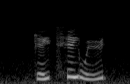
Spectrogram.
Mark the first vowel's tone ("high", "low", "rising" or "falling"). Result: rising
